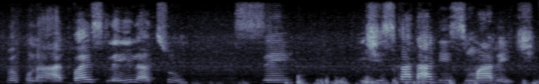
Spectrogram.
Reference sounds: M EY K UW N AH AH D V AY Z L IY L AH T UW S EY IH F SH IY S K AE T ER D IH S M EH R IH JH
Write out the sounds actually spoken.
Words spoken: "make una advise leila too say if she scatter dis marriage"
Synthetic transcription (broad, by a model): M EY K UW N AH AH D V AY S L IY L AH T UW S EY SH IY S K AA T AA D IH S M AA R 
